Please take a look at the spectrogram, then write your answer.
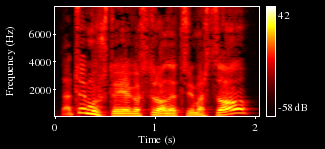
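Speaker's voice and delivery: loud, sharp demand rising high on the end; menacing question. A narrator's reading. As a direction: threaten her with the question. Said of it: "zapytała groźnie". (groźne pytanie matki)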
